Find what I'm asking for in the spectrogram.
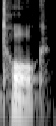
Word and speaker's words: talk: Walk and talk. So our words for today were people, little, call, well, fill, and exceptions where the L is not pronounced would be walk and talk.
